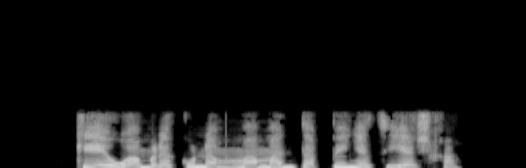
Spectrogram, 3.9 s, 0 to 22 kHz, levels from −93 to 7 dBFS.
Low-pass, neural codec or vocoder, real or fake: 7.2 kHz; none; real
